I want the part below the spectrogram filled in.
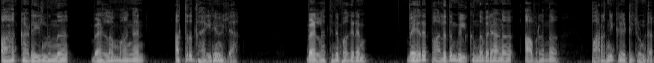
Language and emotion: Malayalam, fearful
